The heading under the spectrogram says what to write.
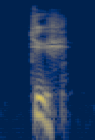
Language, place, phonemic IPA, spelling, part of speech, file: Occitan, Béarn, /ty/, tu, pronoun, LL-Q14185 (oci)-tu.wav
- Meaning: you (singular)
